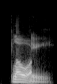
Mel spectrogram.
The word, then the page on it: blowy: American English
